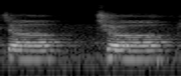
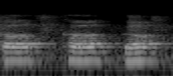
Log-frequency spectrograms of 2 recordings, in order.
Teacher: जब हम च छ ऐसे बोलेंगे तो थोड़ा जो है घर्षण होता है। तो ये दोनों हो जाएंगे स्पर्श संघर्षी।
